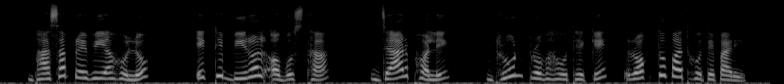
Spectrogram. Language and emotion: Bengali, neutral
